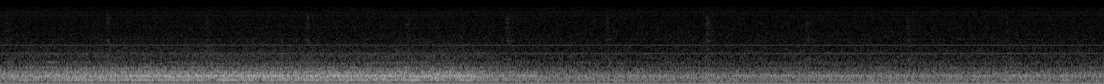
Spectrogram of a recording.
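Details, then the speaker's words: Rigol DP832 power supply after replacing the noisy stock fan with a Noctua NF-R8, startup recorded with high amplification: soft, steady airy hum with a faint even tone and no rattle or whine; fan now almost silent. "he workplace and now it's uh almost completely silent so it's uh very nice and it doesn't annoy me anymore"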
